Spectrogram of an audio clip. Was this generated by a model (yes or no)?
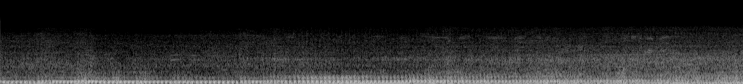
no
